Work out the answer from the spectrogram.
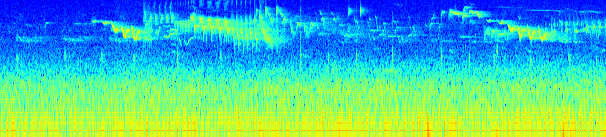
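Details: Chorus of newly returned birds on an April day in early spring, forest and meadows by a river free of ice: scattered high warbling and trilled phrases from more than one bird, some distant, over a low steady roar.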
